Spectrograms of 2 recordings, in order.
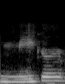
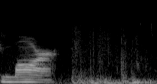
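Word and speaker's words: Meagher: Uh, this looks like it's spelled meager, but apparently it's uh pronounced mar.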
